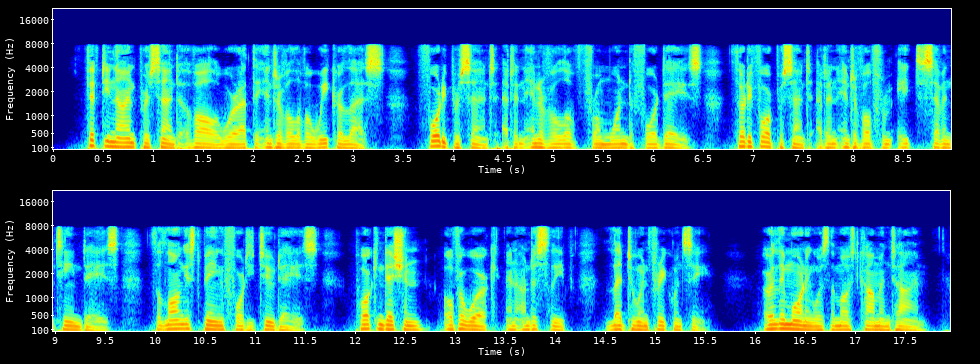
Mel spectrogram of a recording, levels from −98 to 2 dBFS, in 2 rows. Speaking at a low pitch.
Yes: low, 105 Hz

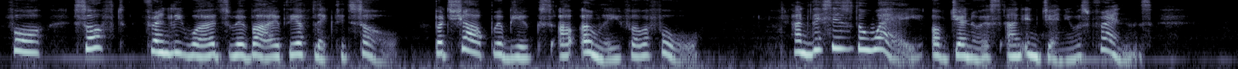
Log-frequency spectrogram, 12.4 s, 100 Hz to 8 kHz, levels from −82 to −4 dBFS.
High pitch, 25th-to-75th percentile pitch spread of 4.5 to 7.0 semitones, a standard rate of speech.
No: high, 240 Hz; average, 5.1 semitones; slow, 125 wpm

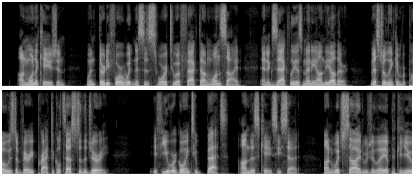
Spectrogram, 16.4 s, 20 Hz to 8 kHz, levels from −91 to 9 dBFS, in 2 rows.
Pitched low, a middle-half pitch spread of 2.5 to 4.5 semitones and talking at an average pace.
No: low, 115 Hz; average, 5.0 semitones; average, 185 wpm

